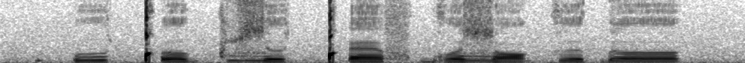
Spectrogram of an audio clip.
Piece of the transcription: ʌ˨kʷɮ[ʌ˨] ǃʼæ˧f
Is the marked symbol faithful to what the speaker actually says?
no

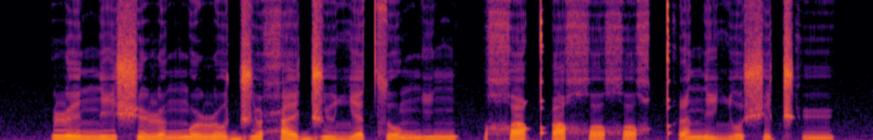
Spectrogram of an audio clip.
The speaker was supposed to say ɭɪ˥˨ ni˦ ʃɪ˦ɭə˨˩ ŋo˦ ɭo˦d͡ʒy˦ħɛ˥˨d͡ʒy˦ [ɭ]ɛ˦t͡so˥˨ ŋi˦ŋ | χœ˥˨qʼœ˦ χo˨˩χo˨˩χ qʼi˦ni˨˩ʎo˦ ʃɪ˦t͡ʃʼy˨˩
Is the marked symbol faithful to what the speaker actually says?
no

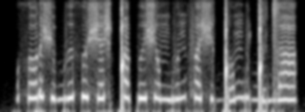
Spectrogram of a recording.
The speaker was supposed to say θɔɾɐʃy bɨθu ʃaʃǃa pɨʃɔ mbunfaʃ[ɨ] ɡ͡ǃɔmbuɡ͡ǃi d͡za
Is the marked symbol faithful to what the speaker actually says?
yes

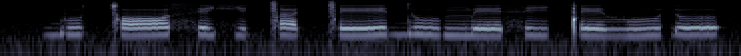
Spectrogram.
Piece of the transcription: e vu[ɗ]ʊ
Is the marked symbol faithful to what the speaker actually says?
yes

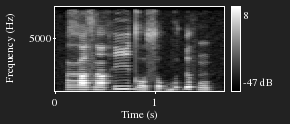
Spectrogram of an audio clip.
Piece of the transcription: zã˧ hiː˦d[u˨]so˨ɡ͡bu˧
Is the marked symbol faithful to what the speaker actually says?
no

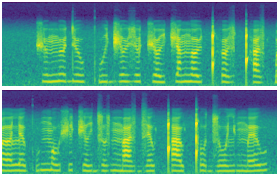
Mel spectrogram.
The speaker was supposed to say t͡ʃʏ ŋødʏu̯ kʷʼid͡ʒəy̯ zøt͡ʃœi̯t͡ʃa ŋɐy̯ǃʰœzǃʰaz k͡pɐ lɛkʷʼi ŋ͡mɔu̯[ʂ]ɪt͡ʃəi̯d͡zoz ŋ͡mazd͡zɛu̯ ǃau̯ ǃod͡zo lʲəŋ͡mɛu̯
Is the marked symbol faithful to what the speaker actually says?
no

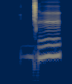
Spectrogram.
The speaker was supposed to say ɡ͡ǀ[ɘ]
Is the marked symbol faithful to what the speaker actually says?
yes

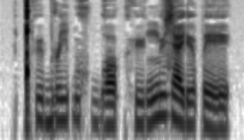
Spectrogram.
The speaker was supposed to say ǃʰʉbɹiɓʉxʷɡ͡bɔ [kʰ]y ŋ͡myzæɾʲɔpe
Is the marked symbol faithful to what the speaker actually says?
yes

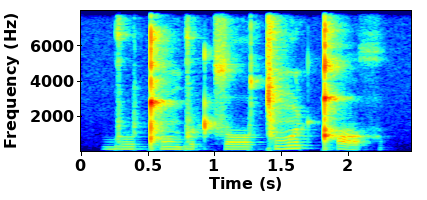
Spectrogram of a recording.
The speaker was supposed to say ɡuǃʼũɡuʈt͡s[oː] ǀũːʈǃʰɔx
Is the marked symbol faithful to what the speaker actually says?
yes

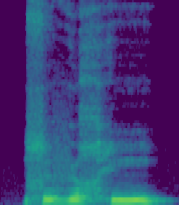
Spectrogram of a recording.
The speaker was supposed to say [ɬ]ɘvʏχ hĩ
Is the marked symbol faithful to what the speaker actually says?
yes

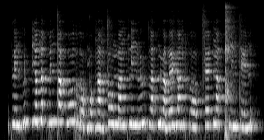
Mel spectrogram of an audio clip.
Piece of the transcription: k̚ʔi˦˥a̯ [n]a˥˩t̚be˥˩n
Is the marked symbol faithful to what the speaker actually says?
yes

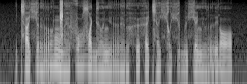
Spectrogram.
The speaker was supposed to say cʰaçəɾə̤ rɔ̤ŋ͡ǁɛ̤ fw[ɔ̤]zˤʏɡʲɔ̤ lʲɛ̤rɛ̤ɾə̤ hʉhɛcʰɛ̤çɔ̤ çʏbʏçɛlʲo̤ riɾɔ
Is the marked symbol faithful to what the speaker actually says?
yes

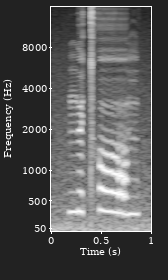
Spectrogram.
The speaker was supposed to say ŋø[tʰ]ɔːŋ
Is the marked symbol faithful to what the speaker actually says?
yes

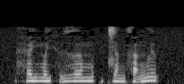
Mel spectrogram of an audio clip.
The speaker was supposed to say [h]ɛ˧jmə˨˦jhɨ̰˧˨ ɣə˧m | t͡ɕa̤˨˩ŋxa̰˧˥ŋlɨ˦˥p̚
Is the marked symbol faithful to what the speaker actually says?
yes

